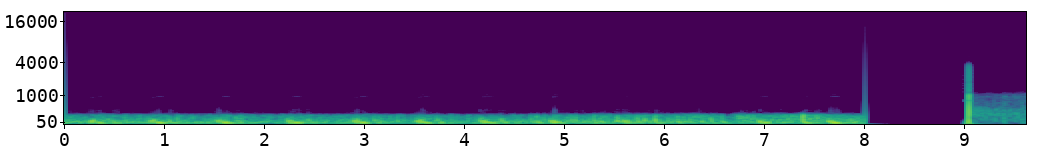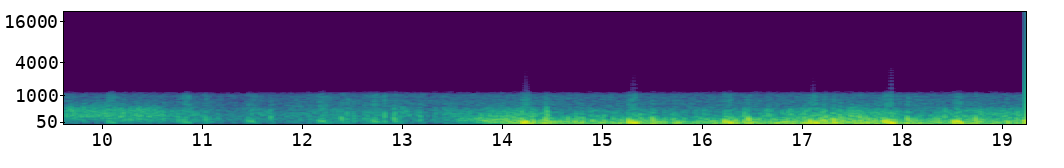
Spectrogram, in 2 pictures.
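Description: Deep, regular heartbeats at about 87 a minute, heard through a stethoscope over the aortic area after physical exertion. This is a normal heart beating somewhat faster after effort. A brief silence and some rubbing and handling noise break up the recording.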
